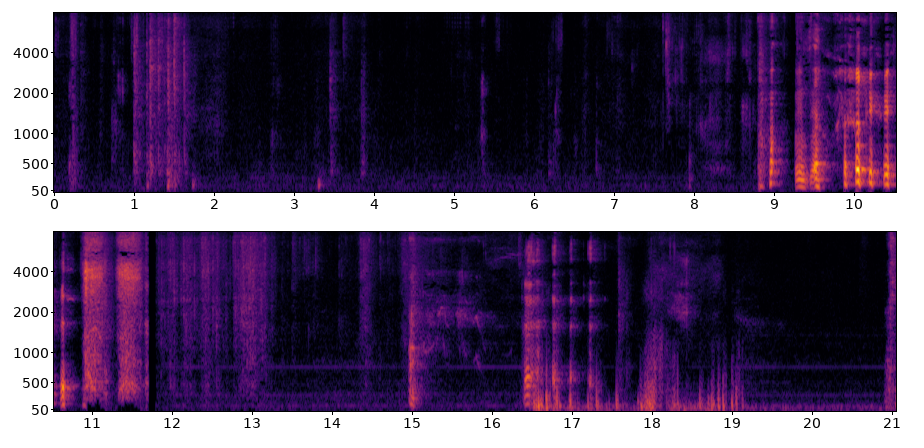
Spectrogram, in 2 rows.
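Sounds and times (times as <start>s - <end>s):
person chewing sandwich: 5.0s - 9.2s
rustling: 11.8s - 15.6s.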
